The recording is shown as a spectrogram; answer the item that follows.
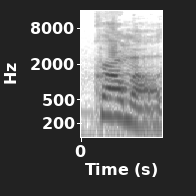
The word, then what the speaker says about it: Cuomo: Cuomo.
